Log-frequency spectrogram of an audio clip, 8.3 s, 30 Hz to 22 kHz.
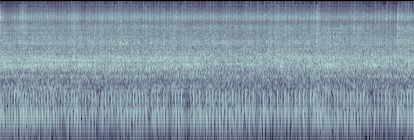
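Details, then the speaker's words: GX160/200 petrol engine that would not start, after carburetor float and choke cleaning and throttle adjustment, fuel tap open. It now runs with a quick, even single-cylinder putter at a deliberately slightly raised idle so it won't die under water load; running normally. "Dan ternyata mesinnya sekarang sudah bisa hidup ya. Untuk langsamnya memang agak ditinggikan."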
